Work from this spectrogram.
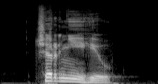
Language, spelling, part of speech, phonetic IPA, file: Ukrainian, Чернігів, proper noun, [t͡ʃerˈnʲiɦʲiu̯], Uk-Чернігів.ogg
- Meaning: Chernihiv (a city in Ukraine)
